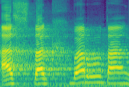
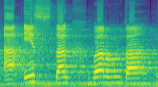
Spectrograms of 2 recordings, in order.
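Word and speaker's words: أستكبرت: Maka membacanya adalah astakbarta, nggak boleh dibaca aistakbarta, nggak. Nah, kenapa? Ini hamzahnya hamzah wasal. Ketika di tengah nggak terbaca.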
